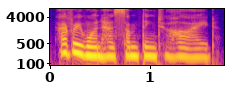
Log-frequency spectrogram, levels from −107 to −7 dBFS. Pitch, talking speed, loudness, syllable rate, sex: 190 Hz, 170 wpm, -16 LUFS, 6.5 syllables/s, female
